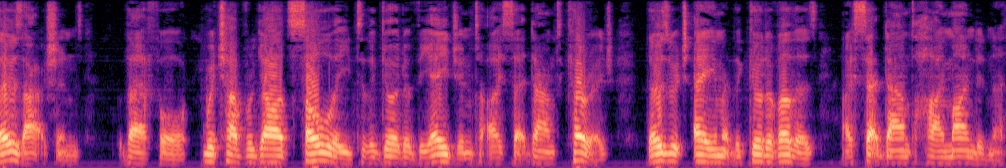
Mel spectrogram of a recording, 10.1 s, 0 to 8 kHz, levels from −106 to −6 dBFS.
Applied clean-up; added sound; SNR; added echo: none; none; none; none.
